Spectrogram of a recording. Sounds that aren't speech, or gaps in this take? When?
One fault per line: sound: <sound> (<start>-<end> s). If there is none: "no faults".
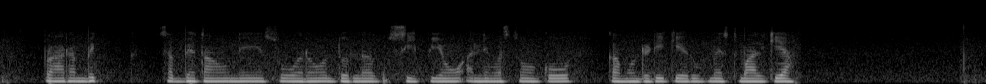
no faults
